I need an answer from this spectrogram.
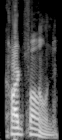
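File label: "cardphone", American English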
